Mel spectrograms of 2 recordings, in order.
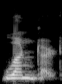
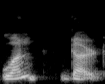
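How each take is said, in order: First: Said in the usual way. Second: "ওয়ান্ডার্ড" drawn out as ওয়ান, then ডার্ড; split into syllables. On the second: Shown as a demonstration. Teacher breaking the word down for learners, split into syllables. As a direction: break "ওয়ান্ডার্ড" into two separate beats. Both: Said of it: "সিলেবলের ভিত্তিতে ভাঙতে পারি".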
